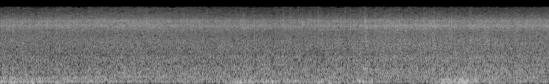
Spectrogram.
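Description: Heavy rain with strong wind and thunder in Lubuklinggau, heard as a loud, steady, dense roar of downpour filling the whole stretch without a break.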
